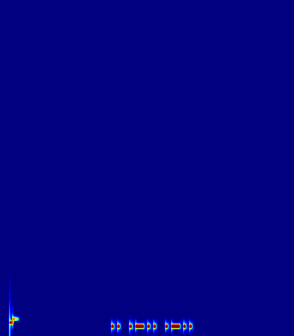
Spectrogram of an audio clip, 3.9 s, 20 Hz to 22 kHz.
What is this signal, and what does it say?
Morse code, heard as a keyed tone, about 30 wpm, 700 Hz. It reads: ILL
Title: Three Letter Words - 30wpm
